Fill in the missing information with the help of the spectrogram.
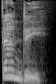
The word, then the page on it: dandy: British English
